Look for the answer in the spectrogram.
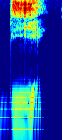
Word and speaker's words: being: 调侃应该这么说 teased 就是被取笑 threatened 然后被怎么样呢威胁 and 被怎么样呢 hit 被揍、啊、就等于其实它原来是讲 being teased being threatened and being hit 可是有太多的 being 所以它只要一个 being 就可以了这个 being、啊、要念成不要念成 being 你要先把 B-E 念出来 being 再加个 ing 的音、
